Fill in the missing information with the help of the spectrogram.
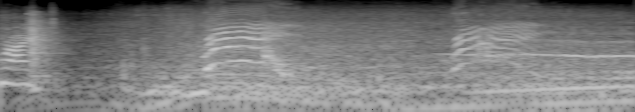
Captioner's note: engine revving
